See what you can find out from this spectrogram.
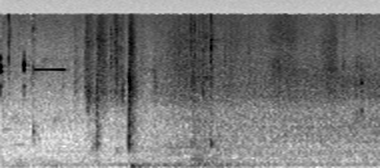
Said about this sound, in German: die Investition gewagt und habe mir für mein, für meine Workstation Homeoffice Arbeitsplatz One Two habe ich mir eine mobile Klimaanlage gekauft und die hat einen Vorteil, die ist überhaupt nicht laut. Hör mal.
